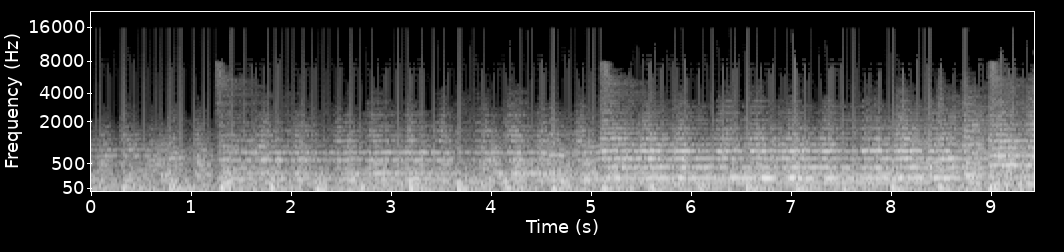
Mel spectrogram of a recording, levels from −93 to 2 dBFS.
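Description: Throughout, the sound carries an interleaved audio read as planar fault: each 24 ms block's alternating samples are split into halves and played together at half speed, so it sits an octave low, doubled and choppy at 41.7 Hz, yet keeps normal pace, unlike simply slowed playback.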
